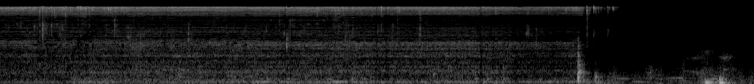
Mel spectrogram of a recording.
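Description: Bathroom sink tap running, its stream splashing into the basin, cut off suddenly about six seconds in. A couple of thumps near the end.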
